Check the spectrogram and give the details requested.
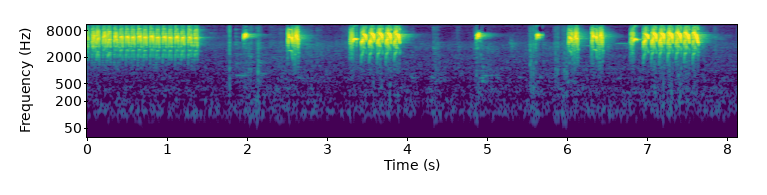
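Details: Crimson Sunbird giving a loud, energetic 'gacor' song: a long, very high buzzy trill of rapid repeated notes, then sharp isolated chips and two more short, fast trilled bursts.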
